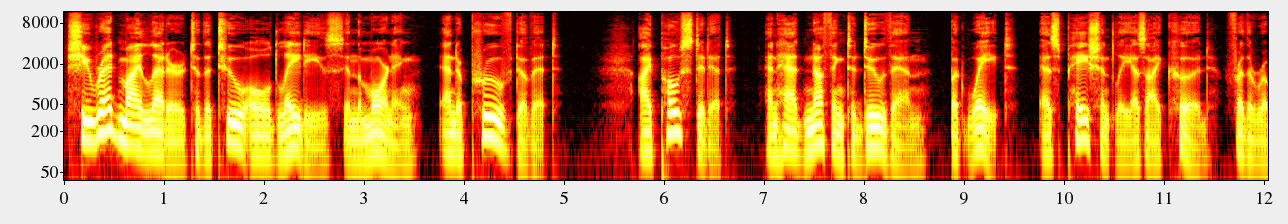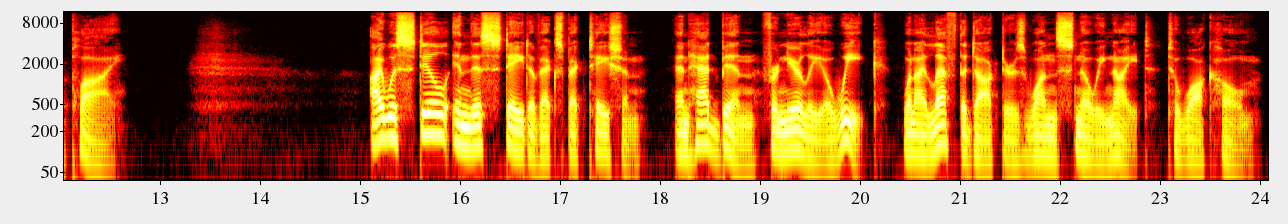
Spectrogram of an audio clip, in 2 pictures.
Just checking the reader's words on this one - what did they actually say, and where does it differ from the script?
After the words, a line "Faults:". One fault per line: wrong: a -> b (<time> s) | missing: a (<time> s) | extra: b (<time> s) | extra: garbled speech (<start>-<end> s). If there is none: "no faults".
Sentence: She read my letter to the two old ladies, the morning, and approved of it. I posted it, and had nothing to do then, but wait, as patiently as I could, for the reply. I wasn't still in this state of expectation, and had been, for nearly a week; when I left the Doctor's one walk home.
She read my letter to the two old ladies, in the morning, and approved of it. I posted it, and had nothing to do then, but wait, as patiently as I could, for the reply. I was still in this state of expectation, and had been, for nearly a week; when I left the Doctor's one snowy night, to walk home.
Faults:
extra: in (2.8 s)
wrong: wasn't -> was (15.2 s)
extra: snowy night to (22.0 s)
